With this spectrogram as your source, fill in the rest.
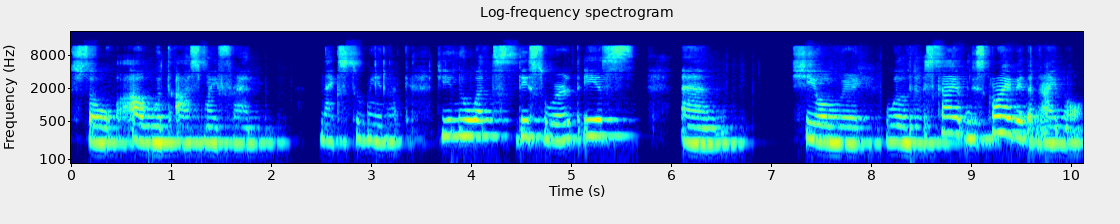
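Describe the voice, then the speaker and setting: The speech comes at a very slow pace with an Indonesian accent. It is somewhat breathy, with fairly even intonation. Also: woman. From Eastern Indonesia. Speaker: international graduate student. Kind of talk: seminar Q&A answer.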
